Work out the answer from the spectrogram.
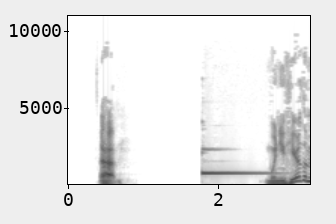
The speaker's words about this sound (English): Okay, so when you hear the mention bell,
